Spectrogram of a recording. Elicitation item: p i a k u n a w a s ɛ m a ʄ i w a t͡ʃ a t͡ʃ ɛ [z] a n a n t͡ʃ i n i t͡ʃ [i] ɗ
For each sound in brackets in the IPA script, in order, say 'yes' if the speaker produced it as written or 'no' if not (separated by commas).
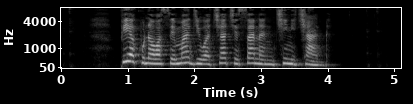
no, no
